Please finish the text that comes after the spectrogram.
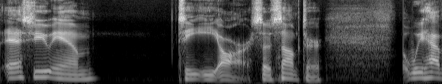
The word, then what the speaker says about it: Sumter: how to pronounce it well it's Sumter but there's no pee in it people are people people think it's Sumpter you know they're like I'm like well there is something but it's sum t-e-r so Sumter but we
